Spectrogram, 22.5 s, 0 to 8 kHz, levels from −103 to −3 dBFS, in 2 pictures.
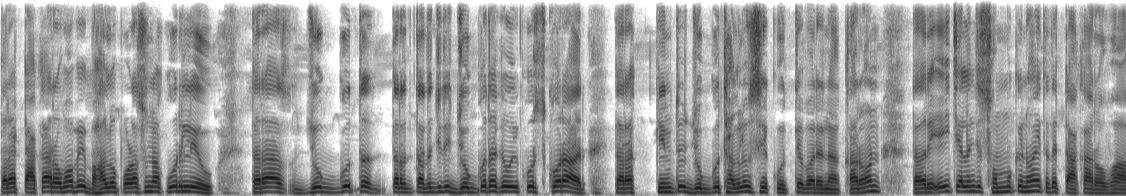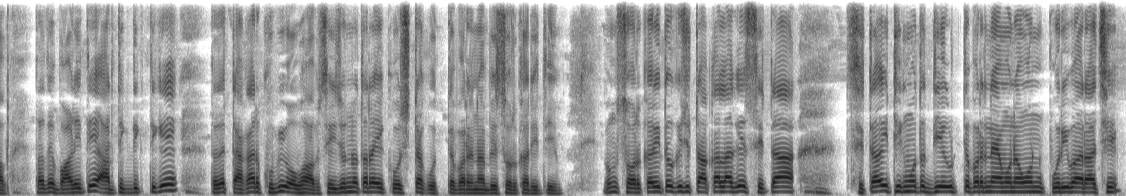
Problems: constant background noise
